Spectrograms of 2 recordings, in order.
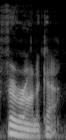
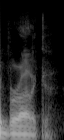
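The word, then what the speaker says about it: Weronika: So, it starts with a W, but it's pronounced Veronica. Just say Veronica.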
